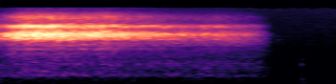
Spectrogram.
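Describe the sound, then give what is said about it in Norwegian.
A long, steady breath drawn in through the nose during a breathing exercise, a soft airy hiss lasting almost two seconds before it stops, followed by near silence. No one speaks. “Da begynner vi å puste godt inn med nesa.”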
